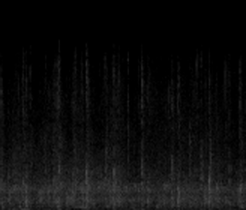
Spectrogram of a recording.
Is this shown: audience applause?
yes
